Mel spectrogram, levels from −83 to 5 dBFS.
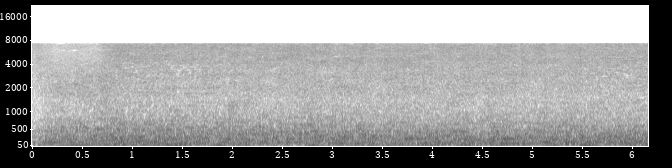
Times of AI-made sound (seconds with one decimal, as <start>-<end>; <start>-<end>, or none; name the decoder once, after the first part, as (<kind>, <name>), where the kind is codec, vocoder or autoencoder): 0.0-0.8 (codec, SNAC); 1.8-5.5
